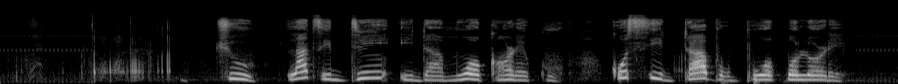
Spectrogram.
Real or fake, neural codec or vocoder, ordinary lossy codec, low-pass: real; none; none; 10.8 kHz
